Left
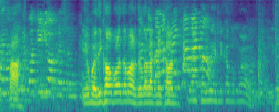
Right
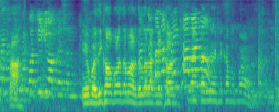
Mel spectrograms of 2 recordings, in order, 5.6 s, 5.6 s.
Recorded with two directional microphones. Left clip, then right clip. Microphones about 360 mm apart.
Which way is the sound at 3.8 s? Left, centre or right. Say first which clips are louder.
Right 3 dB; right.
